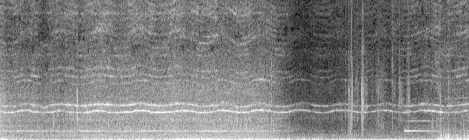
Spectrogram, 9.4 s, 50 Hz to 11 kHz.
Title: 2017 Ram 1500 whining/screeching noise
